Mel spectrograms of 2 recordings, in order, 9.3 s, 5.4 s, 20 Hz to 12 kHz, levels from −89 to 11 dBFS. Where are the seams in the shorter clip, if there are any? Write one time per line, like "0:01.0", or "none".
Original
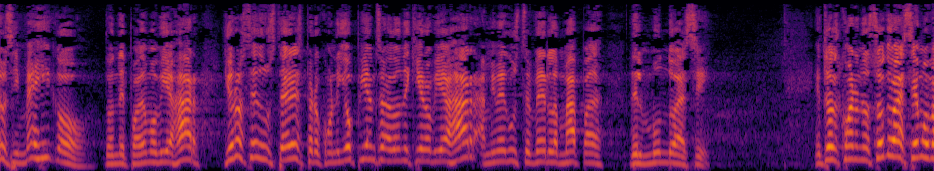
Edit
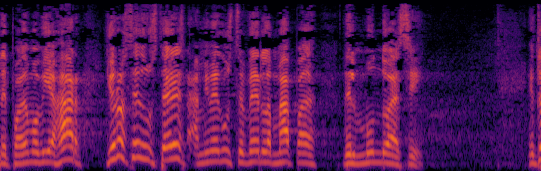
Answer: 0:01.9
